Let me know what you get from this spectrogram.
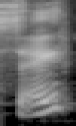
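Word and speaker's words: Sae: I don't know why people Oh yeah, you guys also say his name like say like Sai's name is say Yeah.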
